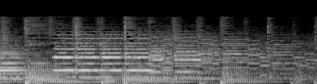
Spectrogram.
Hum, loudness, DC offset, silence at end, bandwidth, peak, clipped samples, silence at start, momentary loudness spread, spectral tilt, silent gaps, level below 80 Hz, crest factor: none; -16 LUFS; under 0.1%; 0 s; 10 kHz; -4 dBFS; under 0.1%; 0 s; 15 LU; -5 dB/octave; none; -36 dBFS; 14 dB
